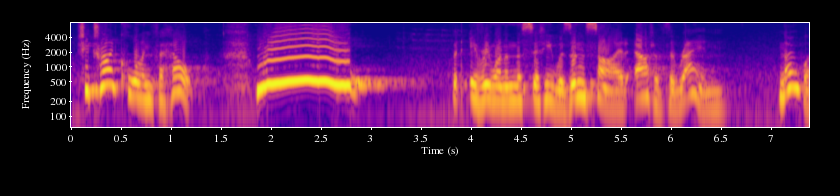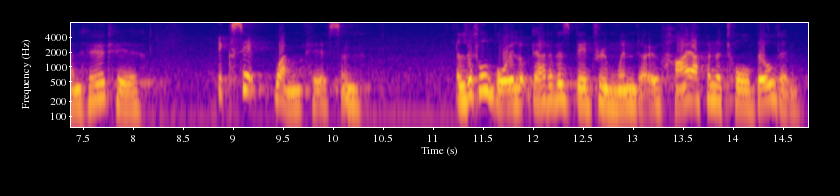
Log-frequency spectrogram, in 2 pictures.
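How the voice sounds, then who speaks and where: A woman reads a children's picture book aloud in a dramatic, animated storytelling manner. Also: medium pitch, moderate pace. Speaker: story reader, disaster resilience officer. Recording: reverberant hall-like room.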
